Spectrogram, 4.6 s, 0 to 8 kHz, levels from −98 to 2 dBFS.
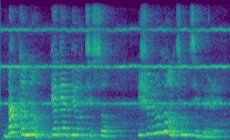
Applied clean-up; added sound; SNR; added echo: none; Bowed string instrument; 13 dB; reverberation time 0.7 s.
